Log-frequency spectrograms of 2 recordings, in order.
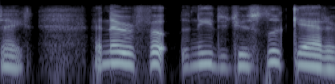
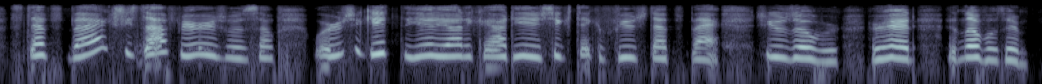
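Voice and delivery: higher, louder, self-scolding; narrating her fury at herself; frustrated inner voice; 8 semitones higher, 5 dB louder than usual. A narrator's reading. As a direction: scold yourself, exasperated.

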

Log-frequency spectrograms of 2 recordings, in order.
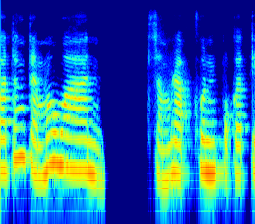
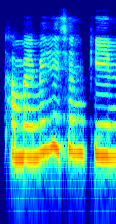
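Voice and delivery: pitched-up weepy scolding; sobbing complaint; 6 semitones higher than usual. Acted. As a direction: whine it out through sobs like a hurt woman. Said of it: "หล่อนต่อว่าสะอื้น".

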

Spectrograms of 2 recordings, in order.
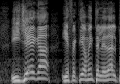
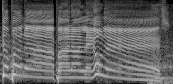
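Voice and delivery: long stretched shout, high and slow; drawn-out victory call; 5 semitones higher, 3 dB louder, much slower than usual. Real, not acted. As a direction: hold the call like a goal cry. Announcing the winning point.

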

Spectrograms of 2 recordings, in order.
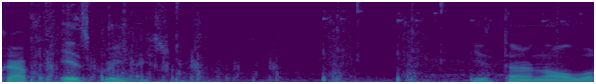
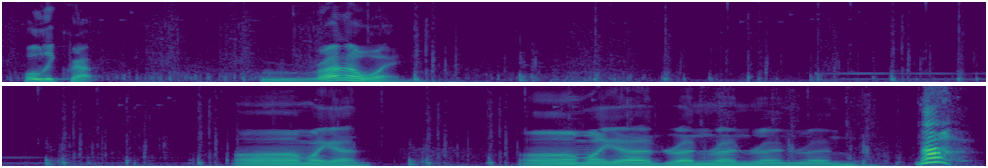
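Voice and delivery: loud panicked fleeing cries; being chased; 2 semitones higher, 10 dB louder than usual. Real, not acted. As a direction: yell it while running for your life. Killer coming after him.

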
